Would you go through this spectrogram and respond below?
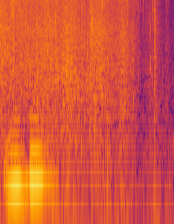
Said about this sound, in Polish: Nawysypywałam ziółek, o, lipa, o, tak szeleszczą, dobrze wysuszone ziółka.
